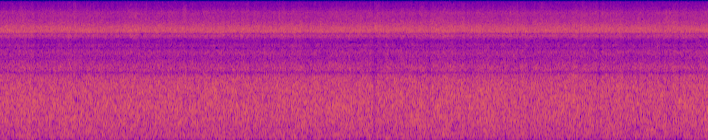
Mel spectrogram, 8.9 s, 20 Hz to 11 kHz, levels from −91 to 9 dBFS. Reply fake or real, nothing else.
real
